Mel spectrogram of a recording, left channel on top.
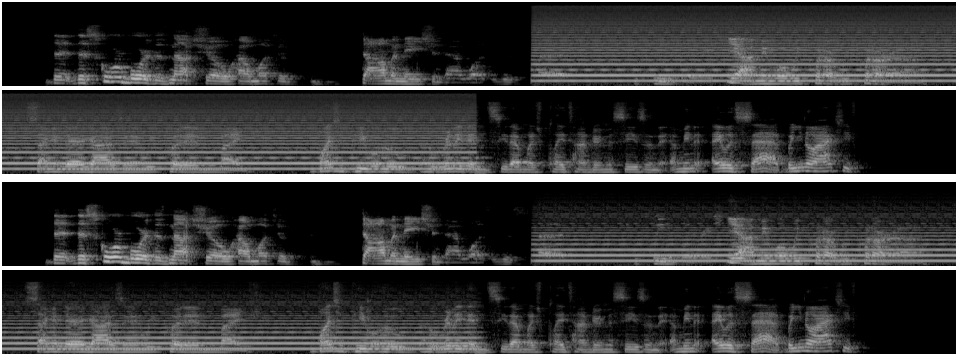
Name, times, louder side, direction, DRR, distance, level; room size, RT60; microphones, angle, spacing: voice 1, 0.4-3.2 3.6-5.7 6.5-7.2, right 3 dB, 50° right, 1.1 m, -30 dB
sound 1, 5.3-14.3, left 2 dB, 70° left, 1.4 m, -27 dB
voice 2, 7.2-9.3 9.8-12.2 12.6-18.1, equal, 5° right, 1.4 m, -30 dB
12.5 x 6.7 x 4.9 m
head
